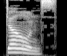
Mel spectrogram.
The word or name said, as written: dosne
